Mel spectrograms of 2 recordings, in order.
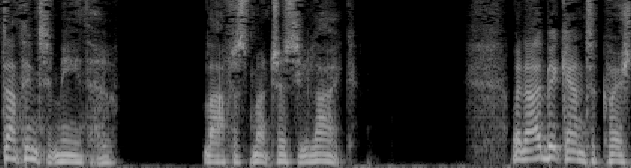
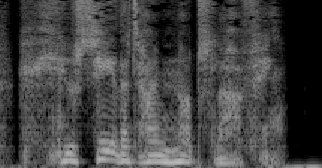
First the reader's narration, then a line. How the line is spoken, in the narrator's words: Nastasia Philipovna pronounced sternly and mournfully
